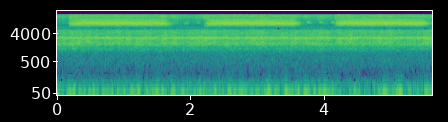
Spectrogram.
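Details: On a summer night, crickets and katydids fill the air: steady high trilling runs underneath while three long, hissing, very high buzzes sound in turn, separated by short gaps.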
